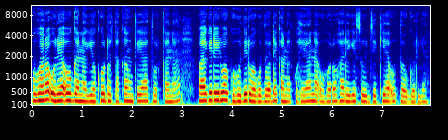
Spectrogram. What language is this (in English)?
Kikuyu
